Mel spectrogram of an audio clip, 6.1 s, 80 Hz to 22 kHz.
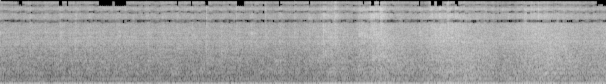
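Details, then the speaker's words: Normal idle from either the 1977 Ramcharger 440 or the 1968 D-100 318 being revived: an even V8 burble with no ticks, knocks or stumbles. It runs at about 800 rpm with timing about 3° ATDC, warming toward 185°F operating temperature. "all right just listen to that beasty Idol about three degrees after top dead center so we're not at zero or before top down dead center where we should probably be 800 RPM"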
